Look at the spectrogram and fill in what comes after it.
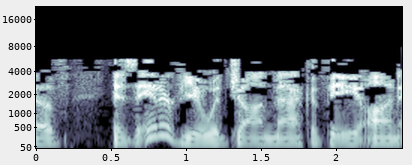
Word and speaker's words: McAfee: Apparently that's how it's pronounced, McAfee.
